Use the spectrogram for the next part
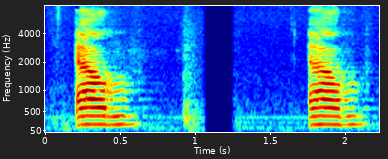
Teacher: اس میں توسط ہے، پارشلی آواز چلتی ہے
